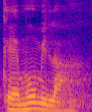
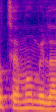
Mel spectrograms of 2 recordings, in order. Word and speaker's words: Chamomilla: वो है कैमोमिला। कैमोमिला कैमोमिला कुछ लोग उसको चैमोमिला भी उच्चारण करते हैं, मैं कैमोमिला करता हूँ।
